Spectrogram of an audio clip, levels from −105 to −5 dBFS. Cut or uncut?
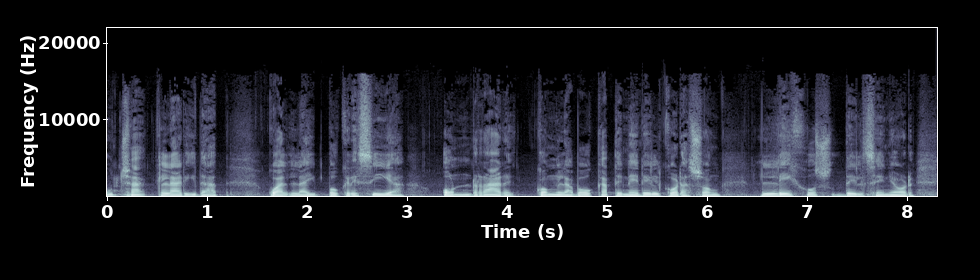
cut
